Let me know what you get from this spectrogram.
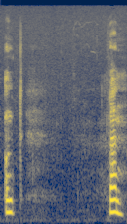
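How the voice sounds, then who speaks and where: A woman's voice: extremely slow, mellow, no room sound. A woman playing an impatient, curt and wry householder in a German radio play. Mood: wistful, wry.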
